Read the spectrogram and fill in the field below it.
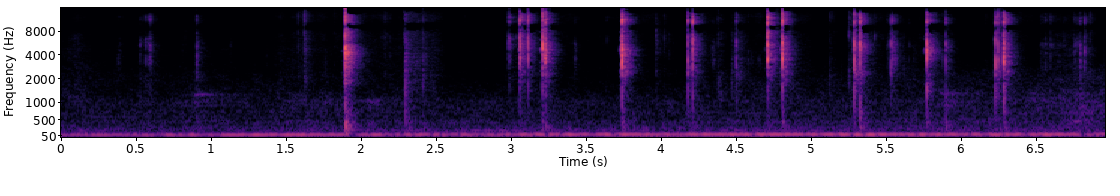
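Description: A stone scrapes and clicks against a small metal blade in short strokes.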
